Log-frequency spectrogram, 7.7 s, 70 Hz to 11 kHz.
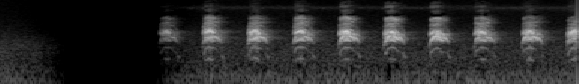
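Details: A bobcat calling repeatedly in June–July 2020 gives a steady run of harsh, raspy barks, about one every half second.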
